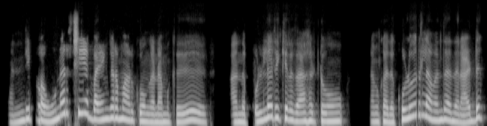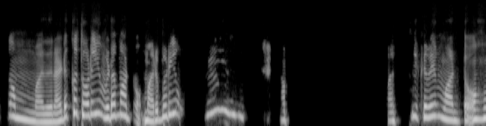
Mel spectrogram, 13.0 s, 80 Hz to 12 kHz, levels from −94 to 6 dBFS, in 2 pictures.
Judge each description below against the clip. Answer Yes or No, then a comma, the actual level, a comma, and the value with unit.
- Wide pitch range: Yes, wide, 7.6 semitones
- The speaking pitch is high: Yes, high, 220 Hz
